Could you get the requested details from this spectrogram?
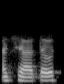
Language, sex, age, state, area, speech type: Sindhi, female, 30-45, Maharashtra, urban, conversation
